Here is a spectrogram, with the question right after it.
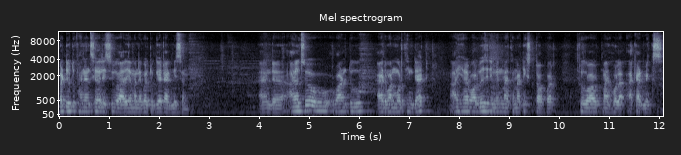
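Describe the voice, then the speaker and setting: With an Indian accent, a man speaks at a medium pitch in a monotone, flat intonation, taking long, frequent pauses over light background noise. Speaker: maths tutor. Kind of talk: self-introduction for a job interview. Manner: hesitant, many fillers. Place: home room. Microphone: phone near.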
